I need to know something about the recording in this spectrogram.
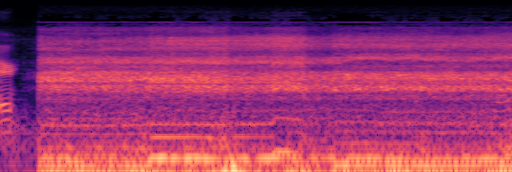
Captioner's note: engine revving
